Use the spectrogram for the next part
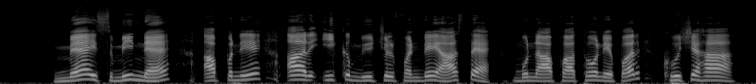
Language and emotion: Dogri, happy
